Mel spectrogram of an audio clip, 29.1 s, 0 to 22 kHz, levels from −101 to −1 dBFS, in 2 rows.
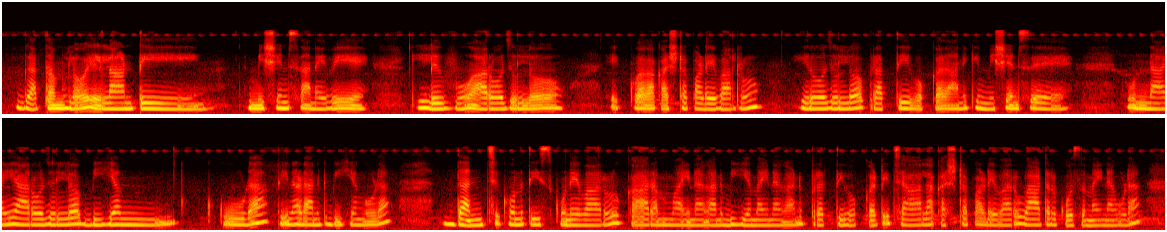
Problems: low volume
